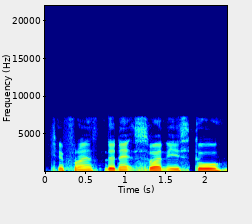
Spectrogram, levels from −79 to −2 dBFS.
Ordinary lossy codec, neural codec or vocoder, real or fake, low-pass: AAC, 48 kbps; none; real; 7.2 kHz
